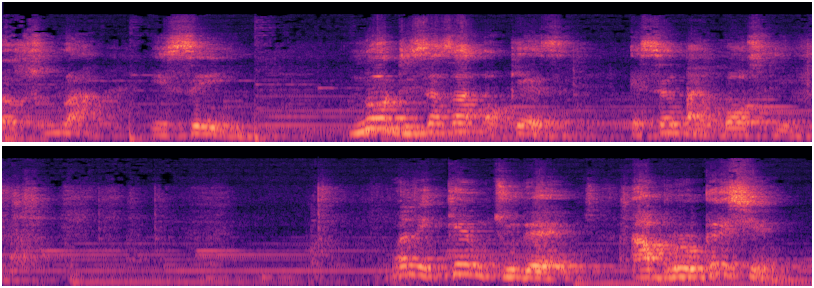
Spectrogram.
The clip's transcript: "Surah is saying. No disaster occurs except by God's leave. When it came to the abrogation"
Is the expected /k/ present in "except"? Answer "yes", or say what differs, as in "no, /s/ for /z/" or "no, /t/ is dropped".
no, /k/ is dropped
